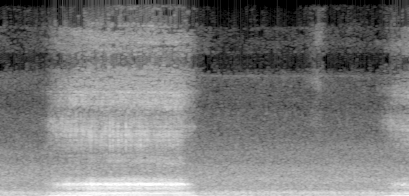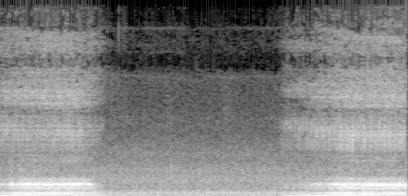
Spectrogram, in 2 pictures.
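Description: Loud, rough snores on each in-breath, coming roughly every three seconds with quieter breathing between; typical adult snoring in sleep.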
